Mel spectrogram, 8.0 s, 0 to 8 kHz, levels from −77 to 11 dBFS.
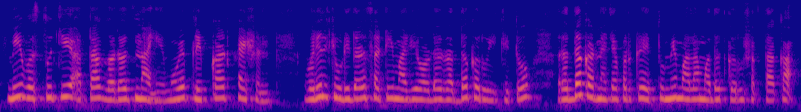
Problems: none marked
